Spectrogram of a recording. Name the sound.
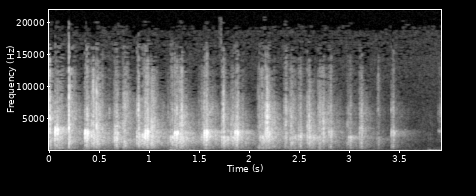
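audience round of applause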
